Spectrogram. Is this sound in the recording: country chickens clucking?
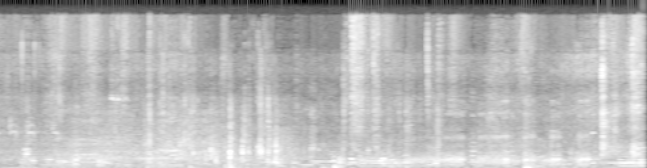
yes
